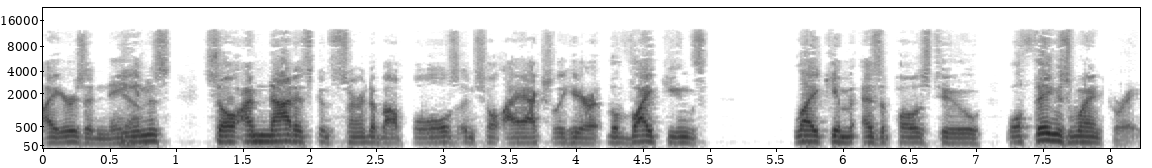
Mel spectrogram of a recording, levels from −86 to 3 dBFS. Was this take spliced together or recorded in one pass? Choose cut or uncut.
uncut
